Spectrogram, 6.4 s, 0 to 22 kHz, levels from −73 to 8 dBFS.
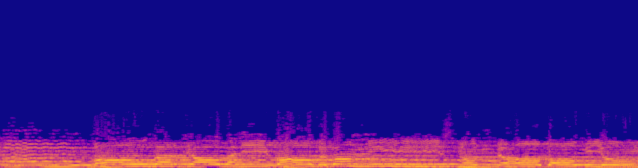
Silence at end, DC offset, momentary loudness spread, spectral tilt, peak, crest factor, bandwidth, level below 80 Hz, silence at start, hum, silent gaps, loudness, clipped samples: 0 s; under 0.1%; 4 LU; -8.5 dB/octave; 0 dBFS; 8 dB; 5.6 kHz; -54 dBFS; 0 s; none; none; -9 LUFS; under 0.1%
